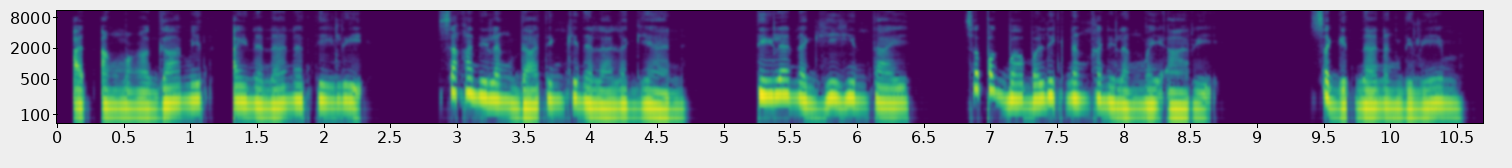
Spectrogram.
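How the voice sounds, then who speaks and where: A woman reads a scripted dramatic story as its narrator. Her voice is on the lower side for a woman, and the recording is dry with very little room sound. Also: a little mellow, dry recording.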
